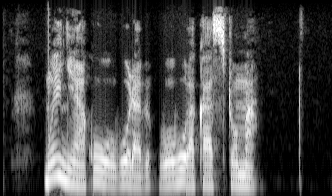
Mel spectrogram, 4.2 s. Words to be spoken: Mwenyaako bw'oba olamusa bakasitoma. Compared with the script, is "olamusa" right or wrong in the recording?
wrong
